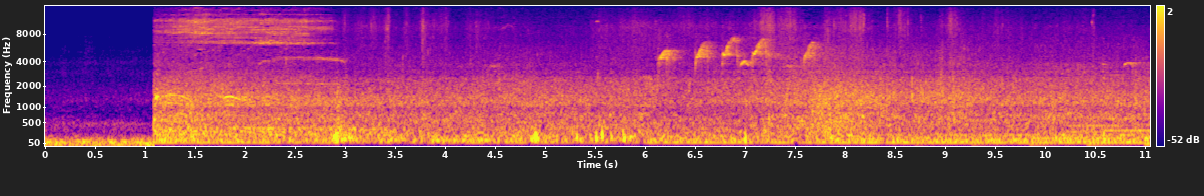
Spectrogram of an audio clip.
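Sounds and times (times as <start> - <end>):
outdoor background noise: 0.0 - 11.0
bird chirping: 6.0 - 7.8.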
